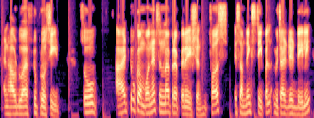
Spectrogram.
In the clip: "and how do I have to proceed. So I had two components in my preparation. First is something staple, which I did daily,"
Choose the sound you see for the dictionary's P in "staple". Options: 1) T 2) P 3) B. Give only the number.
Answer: 2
